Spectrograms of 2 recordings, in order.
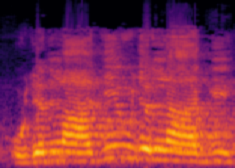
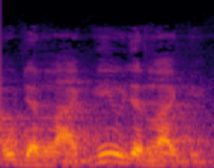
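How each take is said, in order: First: High, loud grumbling about the rain; whiny complaint. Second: Muttered complaint. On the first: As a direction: grumble it like a fed-up man. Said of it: "Kata Bapak". (keluhan merengek yang dibuat-buat, lebih tinggi dan keras) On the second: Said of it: "gimana kalau Allah yang dengar kita bilang". (gerutuan pelan yang lebih rendah) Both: Retold or imitated.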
